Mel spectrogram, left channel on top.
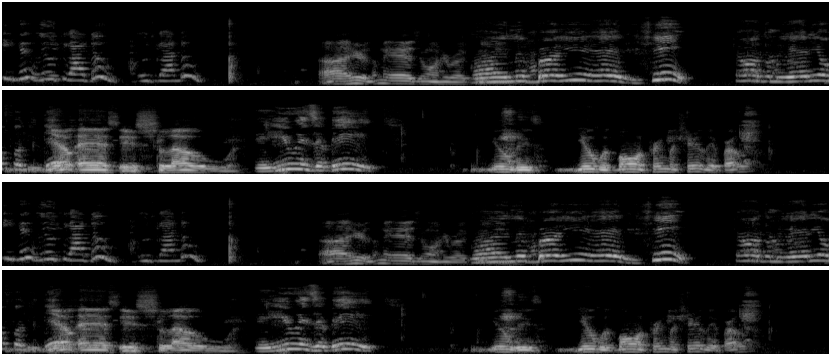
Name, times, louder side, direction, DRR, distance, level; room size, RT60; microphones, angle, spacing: voice 1, 0.0-2.0 2.3-2.4 3.9-4.1 7.4-7.8 10.9-11.3 13.2-13.5 15.6-15.8, left 1 dB, 15° left, 1.0 m, -40 dB
voice 2, 3.2-5.1 8.4-10.6 13.0-15.7, left 3 dB, 50° left, 0.5 m, -29 dB
voice 3, 4.7-6.8 7.3-9.6 10.8-12.2, left 1 dB, 70° left, 1.5 m, -31 dB
3.4 x 3.3 x 2.4 m
head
